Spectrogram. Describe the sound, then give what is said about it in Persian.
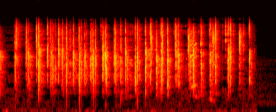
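Applause for a speaker: a quick, uneven run of many sharp claps that keeps a fairly steady pace and then stops abruptly. “فکر کنم هممون براش دست بزنیم تا بلند شه و بره روبروی جمع بیست و شروع کنه.”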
